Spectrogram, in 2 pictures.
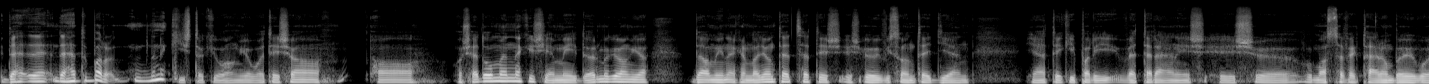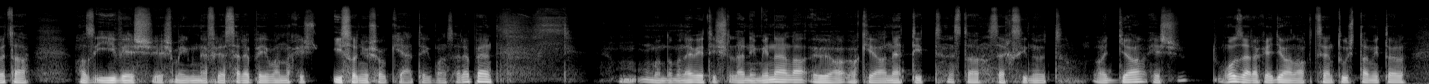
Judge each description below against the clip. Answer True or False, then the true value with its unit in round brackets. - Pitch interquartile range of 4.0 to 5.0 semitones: False (2.9 semitones)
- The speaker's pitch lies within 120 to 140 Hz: False (100 Hz)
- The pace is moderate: False (160 wpm)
